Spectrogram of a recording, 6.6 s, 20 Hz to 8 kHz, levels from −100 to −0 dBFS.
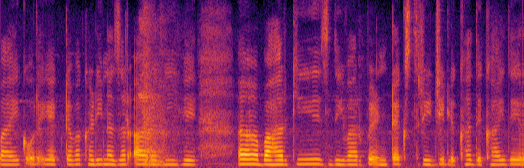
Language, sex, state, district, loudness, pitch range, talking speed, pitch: Hindi, female, Punjab, Fazilka, -22 LUFS, 205-215 Hz, 210 wpm, 210 Hz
